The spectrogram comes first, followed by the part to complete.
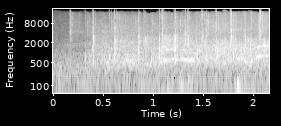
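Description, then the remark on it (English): Light, scattered applause from an audience, a mild golf clap: a soft patter of claps that stays fairly quiet and steady throughout without building to a loud ovation. “That's a mild golf clap at best.”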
